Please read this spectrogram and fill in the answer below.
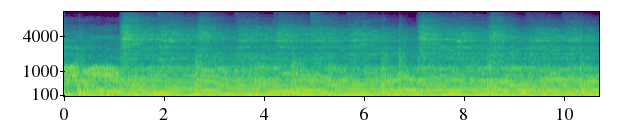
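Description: High-speed punk band playing live and loud: distorted electric guitars and a drum kit, with cymbal hits every second or two.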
